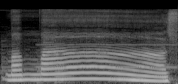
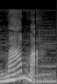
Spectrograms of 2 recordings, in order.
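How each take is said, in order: First: The second syllable is long and stretched out. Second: The second syllable is short and light. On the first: "See, that's not light anymore. You're stretching it a lot" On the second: "Properly in Chinese, the pronunciation is supposed to be mama. So the second tone is actually a light tone"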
